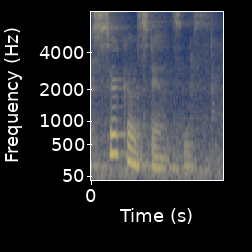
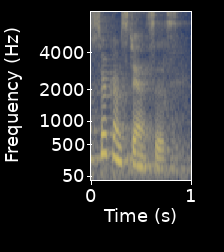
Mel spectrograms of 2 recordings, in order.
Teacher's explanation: So if you're saying circumstances, that's too many stresses. And in this case, the main stress is at the beginning.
